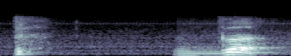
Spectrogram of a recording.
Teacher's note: Now, the P sound is a voiceless consonant. The B is a voice consonant.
